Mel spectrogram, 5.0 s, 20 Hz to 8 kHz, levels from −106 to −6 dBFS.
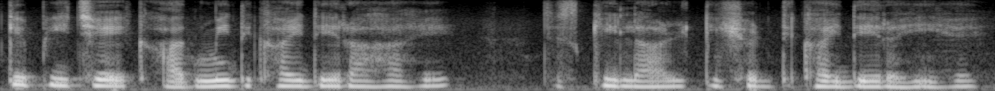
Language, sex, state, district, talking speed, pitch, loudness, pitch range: Hindi, female, Maharashtra, Nagpur, 180 wpm, 190 Hz, -28 LUFS, 180-205 Hz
